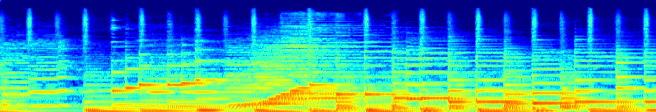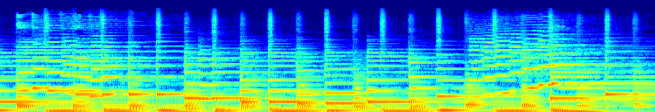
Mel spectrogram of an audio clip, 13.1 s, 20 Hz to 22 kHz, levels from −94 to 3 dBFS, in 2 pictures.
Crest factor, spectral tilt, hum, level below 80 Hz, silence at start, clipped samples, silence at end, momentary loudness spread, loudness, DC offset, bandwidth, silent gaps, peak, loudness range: 14 dB; -7 dB/octave; none; -26 dBFS; 0 s; under 0.1%; 0 s; 5 LU; -20 LUFS; under 0.1%; 15 kHz; none; -4 dBFS; 3 LU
